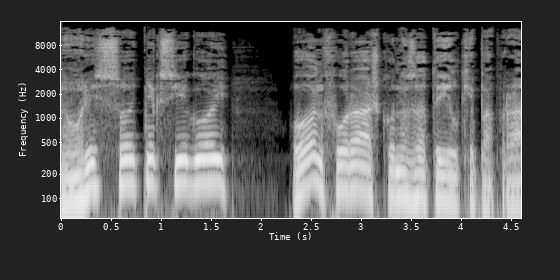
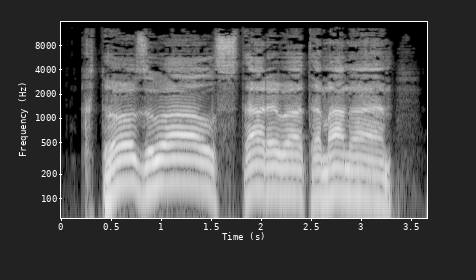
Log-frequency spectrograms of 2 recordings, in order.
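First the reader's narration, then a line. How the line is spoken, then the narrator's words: Booming ghostly voice. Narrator (Russian): призрак прогудел голосом впечатляющим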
